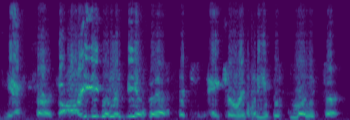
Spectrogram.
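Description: A man with a slightly high, husky voice pushes through a telemarketing script. He sounds rushed and insistent, repeating his instructions. The sound is a dull, muffled telephone call. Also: sharp tone. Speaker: telemarketer (scam caller). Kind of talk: scripted phone sales pitch.

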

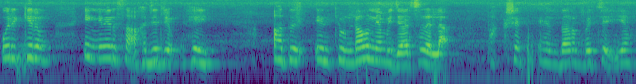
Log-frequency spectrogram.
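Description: A woman's voice: a little high, measured pace, darkish tone, a little hiss or hum. Woman playing a sad young man, subdued, hesitant, storybook tale. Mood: sorrowful. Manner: subdued, hesitant, heavy-hearted. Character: grieving young married man, religious scholar.

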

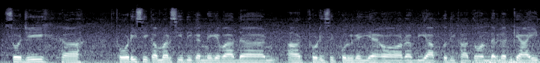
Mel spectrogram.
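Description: Heard over slight background noise, a travel vlogger with a mid-range, somewhat dark voice narrates his road trip handheld. He films outdoors and around a rest house, chatting casually to viewers and frequently saying "so ji" and "dekh sakte ho."

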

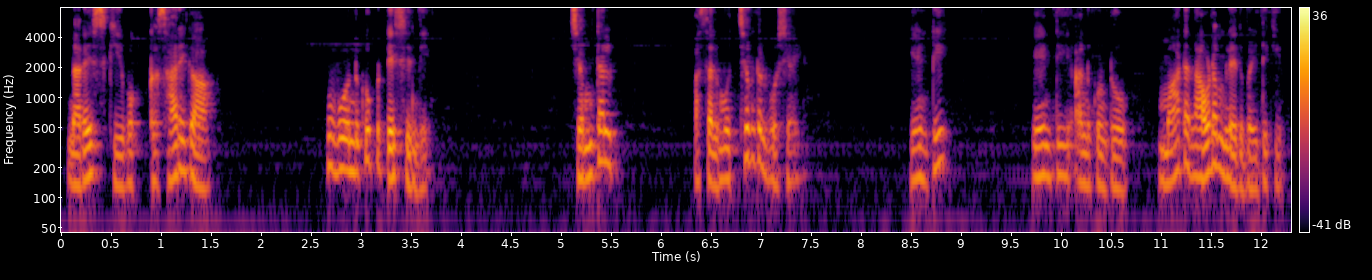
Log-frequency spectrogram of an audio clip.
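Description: A woman's voice: low voice, expressive, a little slow, long pauses, dark tone, slightly rough. A woman narrating a dramatic story with suspenseful emphasis.

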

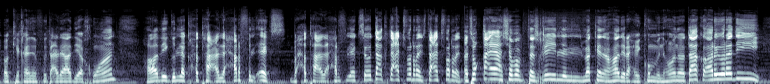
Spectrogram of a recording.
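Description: Excitable high-pitched fast-talking young man. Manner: excitable, exclaiming, playful. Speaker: gaming video host. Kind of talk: excited game play commentary with a friend. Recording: music behind the voice. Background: background music.

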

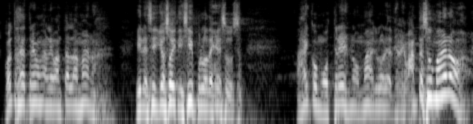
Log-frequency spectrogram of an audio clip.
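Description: A man preaching a fervent Pentecostal sermon in a church, shouting and constantly calling out to his brothers. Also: sits high, fairly quick, gravelly. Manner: fervent, shouting, keeps saying "mi hermano". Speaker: guest preacher. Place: church sanctuary. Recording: long hall reverb.

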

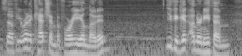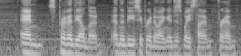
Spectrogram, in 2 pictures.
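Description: Man, thirties, medium pitch, informal encouraging gaming coach, close mic, slight background noise. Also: fast talker. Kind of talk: casual coaching talk.

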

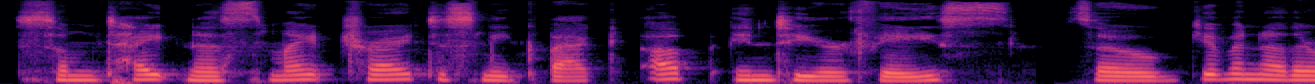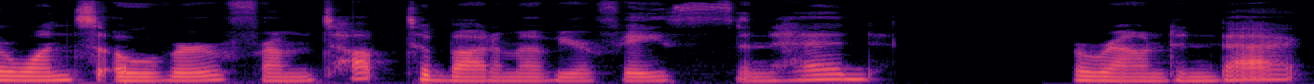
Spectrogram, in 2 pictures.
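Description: Here a woman runs a guided meditation in a lowish voice with a steady tone. She gives gentle, unhurried instructions, leaving long pauses between phrases, and there's no echo.

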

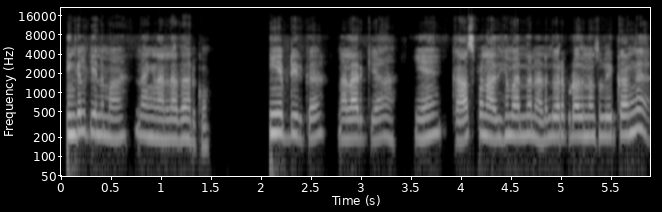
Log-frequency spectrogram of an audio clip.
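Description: A woman voicing a sharp-tongued, jealous young woman in a cartoon, scolding and sarcastic. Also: mid-range voice, little pitch movement, very fast, no echo, lo-fi sound, lightly acted. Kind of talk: animated cartoon dub.

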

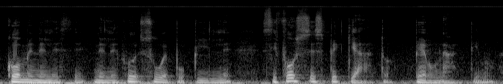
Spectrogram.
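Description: Low, mellow male storyteller. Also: measured pace, gravelly, a little hiss or hum. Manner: expressive, varied intonation. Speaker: host and storyteller. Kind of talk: reading a story aloud.

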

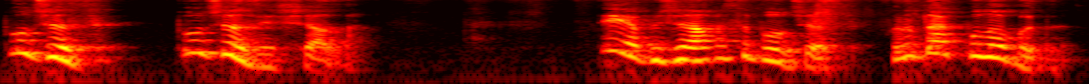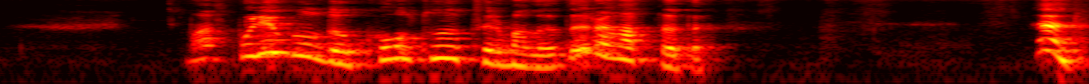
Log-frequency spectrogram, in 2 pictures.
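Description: A woman's voice: sits high, very animated, a little slow, pauses often, darkish tone. A woman at home talking baby talk to her cats, cooing and teasing them in a sing-song way. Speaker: cat owner filming her cats. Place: at home indoors.

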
